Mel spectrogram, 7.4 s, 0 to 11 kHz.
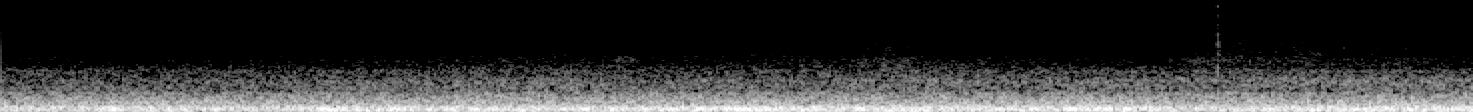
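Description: A 2023 Toyota Crown XLE AWD with a 2.5-liter four-cylinder hybrid pulls under light throttle in normal mode, heard from inside as a steady low rumble of engine and road noise, fairly loud and even throughout.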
